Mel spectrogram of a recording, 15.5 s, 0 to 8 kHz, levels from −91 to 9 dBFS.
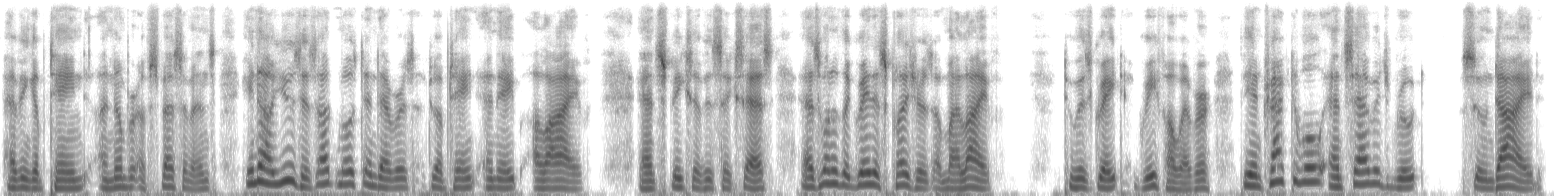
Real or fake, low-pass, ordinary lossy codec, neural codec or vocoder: real; 7.2 kHz; Opus, 32 kbps; none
